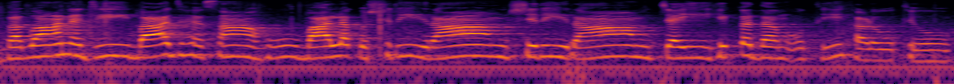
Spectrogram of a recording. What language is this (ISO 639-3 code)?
snd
